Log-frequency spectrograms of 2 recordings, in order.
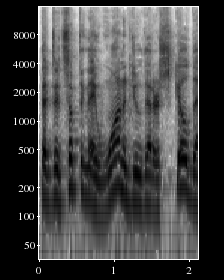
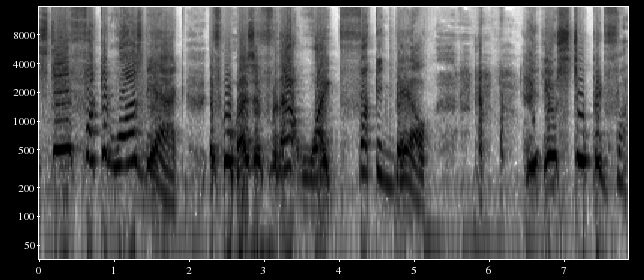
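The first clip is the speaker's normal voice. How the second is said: laughing hard mid-sentence, voice very high; 13 semitones higher than usual. Ranting to someone, then apologizing for it: laughing hard while talking. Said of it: "I'm sorry for laughing so bad".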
